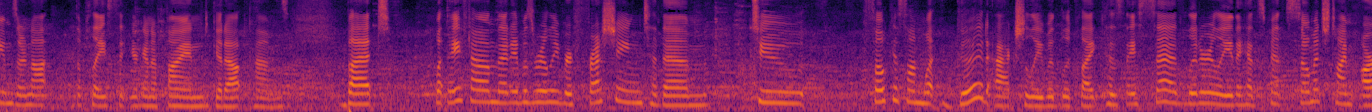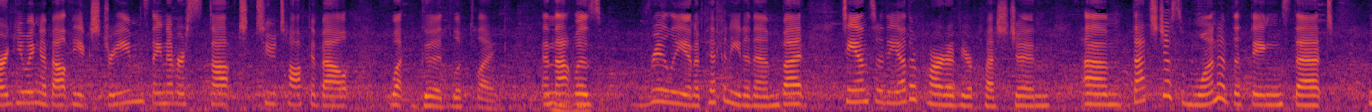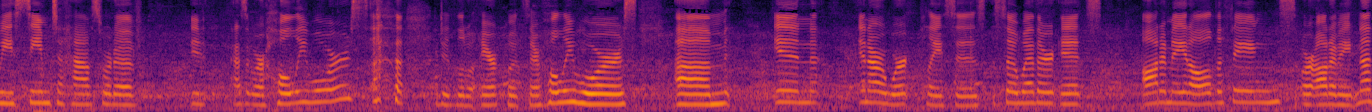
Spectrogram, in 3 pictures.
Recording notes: Recording location was the DevOpsCon 2019 in Munich.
